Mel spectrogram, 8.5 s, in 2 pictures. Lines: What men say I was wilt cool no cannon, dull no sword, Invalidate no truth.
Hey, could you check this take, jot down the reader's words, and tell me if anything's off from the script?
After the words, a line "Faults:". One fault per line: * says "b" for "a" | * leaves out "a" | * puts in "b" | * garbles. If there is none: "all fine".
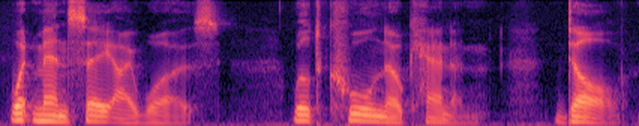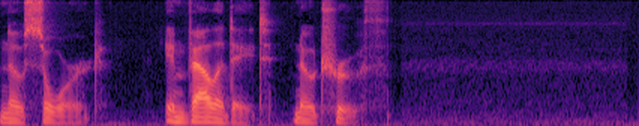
What men say I was wilt cool no cannon, dull no sword, Invalidate no truth.
Faults:
all fine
